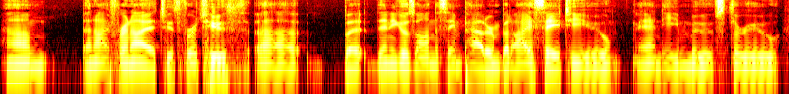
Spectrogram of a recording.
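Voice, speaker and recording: Low dark-voiced guy on a church podcast, rambly, restarts a lot, dry close mic. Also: little pitch movement, normal speed, smooth, no echo. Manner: rambling, frequent restarts and fillers, laughs easily. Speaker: pastor and podcast co-host. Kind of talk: casual discussion.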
